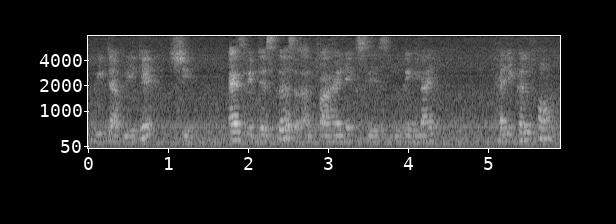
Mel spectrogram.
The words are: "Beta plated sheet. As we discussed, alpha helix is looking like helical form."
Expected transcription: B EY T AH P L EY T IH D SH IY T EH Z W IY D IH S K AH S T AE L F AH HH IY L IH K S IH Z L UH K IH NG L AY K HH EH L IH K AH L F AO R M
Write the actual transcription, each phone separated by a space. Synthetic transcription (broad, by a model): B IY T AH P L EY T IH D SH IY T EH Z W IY D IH S K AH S AO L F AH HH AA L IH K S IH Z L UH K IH NG L AY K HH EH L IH K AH L F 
